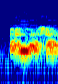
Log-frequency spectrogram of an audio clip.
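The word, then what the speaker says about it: halajá: Alajá, ¿verdad? Alajá, se escribe H-A-L-A-J-A. Alajá.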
